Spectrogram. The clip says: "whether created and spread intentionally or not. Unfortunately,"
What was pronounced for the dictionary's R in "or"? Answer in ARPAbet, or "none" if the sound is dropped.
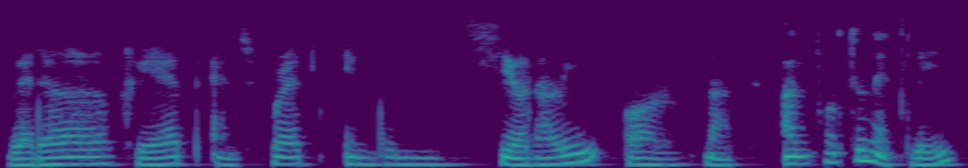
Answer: R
